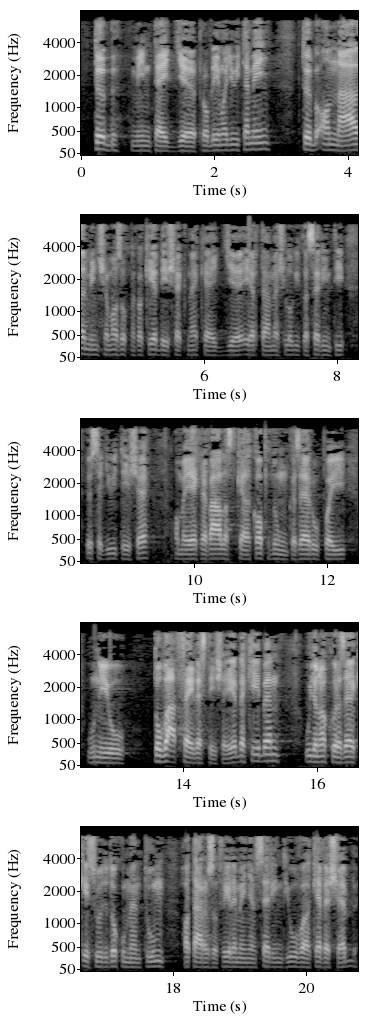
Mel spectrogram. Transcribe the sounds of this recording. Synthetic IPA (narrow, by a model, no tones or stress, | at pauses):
t̪øbː | mint̪ɛɟpro̞bleːmɒɟyːjt̪ɛmeːɲ | t̪ø̞bːɒ̰nːaːlmint̪ʃɛmɒzo̞knɒkɒkeːrd̪eːʃɛknɛkɛɟːeːrt̪ɛlmɛʃlo̞ɡikɒsɛɾint̪iøsːɛɟyːjt̪eːʃɛ | ɒmɛjɛkrɛvaːlɒst̪kɛlkɒpnuŋkɒzɛuɾoːpɒji | uːnijoː | t̪o̞vaːbfɛjlɛst̪eːʃɛeːrd̪ɛkeːbɛn | uɟɒnɒkːo̞ɾɒzɛlkeːsylt̪d̪o̞kumɛnt̪um | hɒt̪aːɾo̞zo̞t̪ʋeːlɛmeːɲɛmsɛɾint̪joːvɒlkɛvɛʃɛbː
